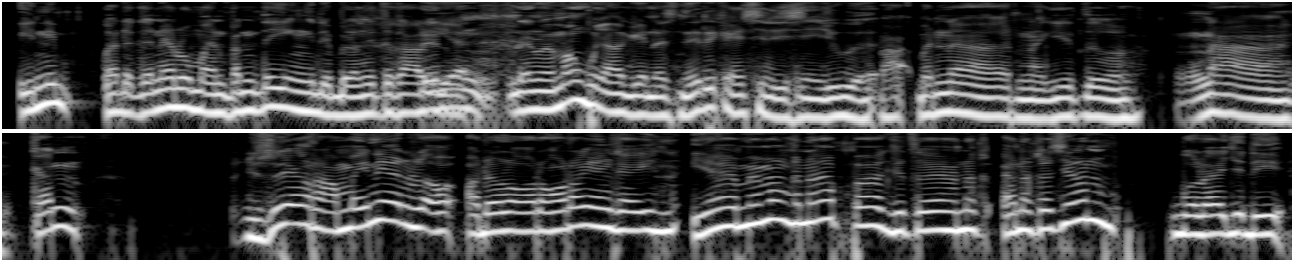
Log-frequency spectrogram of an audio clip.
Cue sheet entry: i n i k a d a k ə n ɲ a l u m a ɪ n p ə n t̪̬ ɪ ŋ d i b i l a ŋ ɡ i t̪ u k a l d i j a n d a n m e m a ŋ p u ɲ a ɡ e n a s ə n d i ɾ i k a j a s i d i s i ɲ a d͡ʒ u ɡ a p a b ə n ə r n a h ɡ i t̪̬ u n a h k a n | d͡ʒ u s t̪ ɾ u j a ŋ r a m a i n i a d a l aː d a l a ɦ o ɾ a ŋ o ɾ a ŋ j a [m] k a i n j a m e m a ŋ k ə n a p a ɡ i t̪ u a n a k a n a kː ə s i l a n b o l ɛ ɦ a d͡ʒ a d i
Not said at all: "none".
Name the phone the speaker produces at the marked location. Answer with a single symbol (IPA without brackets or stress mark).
ŋ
